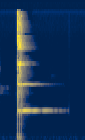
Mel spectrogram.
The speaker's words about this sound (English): So, do you want to go ahead and cheers and try this one?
